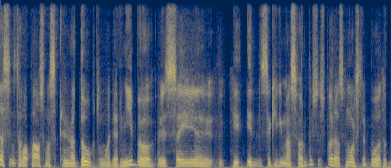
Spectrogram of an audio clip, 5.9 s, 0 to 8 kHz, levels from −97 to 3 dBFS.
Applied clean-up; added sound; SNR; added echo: neural mask model DeepFilterNet 3.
